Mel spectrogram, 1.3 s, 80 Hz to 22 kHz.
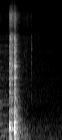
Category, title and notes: Sound effects > Objects / House appliances
shot-Bafflebanging-2
Banging and hitting 1/8th inch steel baffles and plates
